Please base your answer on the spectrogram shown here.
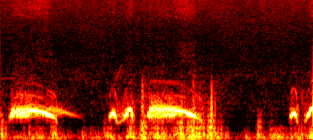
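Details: On a ground lure site after a storm, a decoy spotted dove and a deep-voiced wild bird give two long, smooth, sliding coos separated by a quick doubled hoot, with rumbling low noise and soft knocks.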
